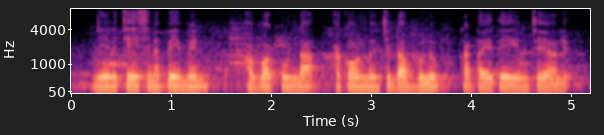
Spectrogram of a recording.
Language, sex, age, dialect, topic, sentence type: Telugu, male, 18-24, Telangana, banking, question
